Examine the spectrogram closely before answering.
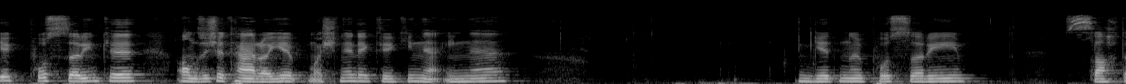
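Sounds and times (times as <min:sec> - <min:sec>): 
speech: 0:00.0 - 0:05.2, 0:08.0 - 0:09.8, 0:10.7 - 0:11.2
quiet computer keyboard typing: 0:05.5 - 0:08.4.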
